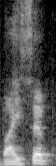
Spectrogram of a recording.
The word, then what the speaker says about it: BICEP: the book i i don't know we should pronounce it bicep and bicep one and bicep two right so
